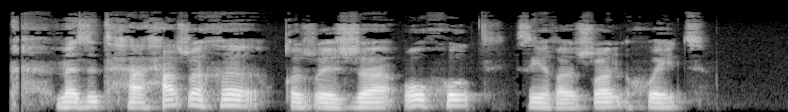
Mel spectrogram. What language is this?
Kabardian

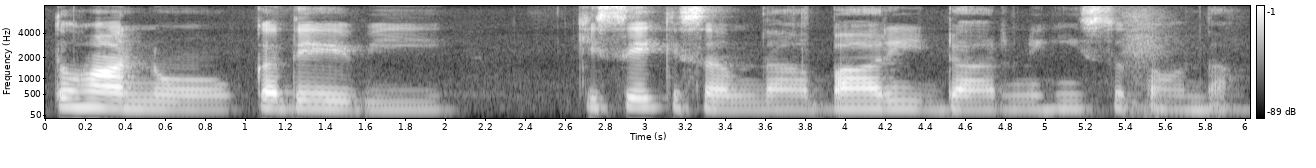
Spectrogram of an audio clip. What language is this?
Punjabi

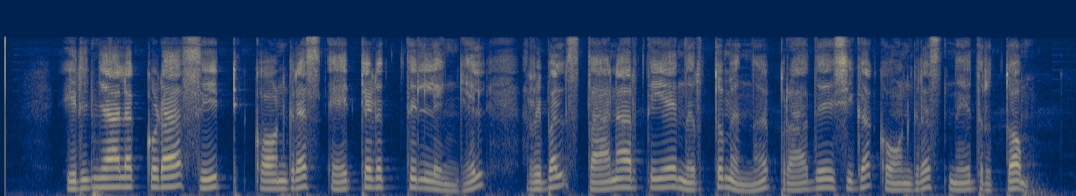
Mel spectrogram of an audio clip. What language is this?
Malayalam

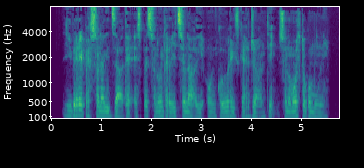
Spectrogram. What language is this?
Italian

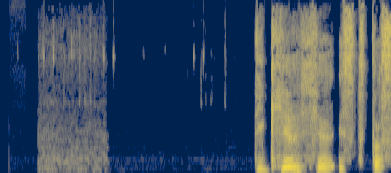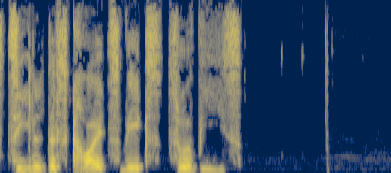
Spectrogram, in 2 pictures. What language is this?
German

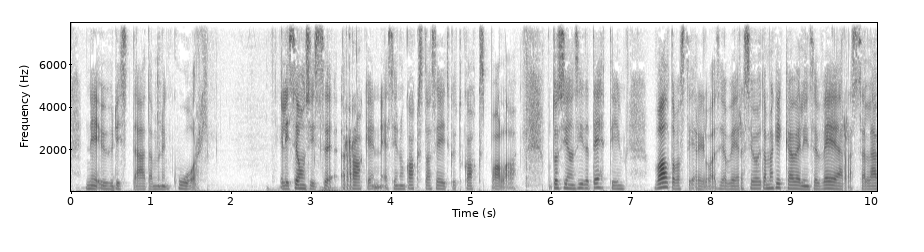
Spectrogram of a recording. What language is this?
Finnish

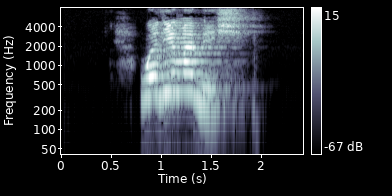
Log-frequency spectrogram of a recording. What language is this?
Kabyle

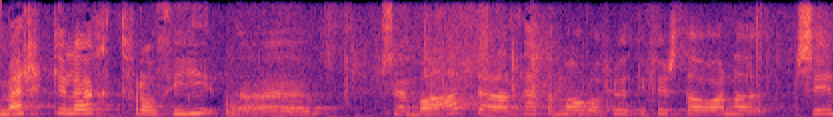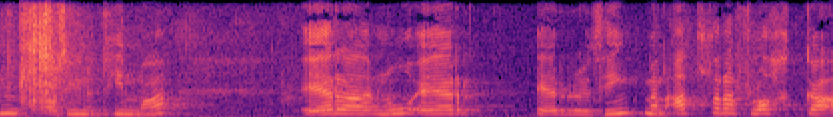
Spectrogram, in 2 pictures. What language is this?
Icelandic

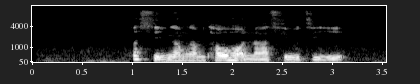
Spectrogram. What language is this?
Cantonese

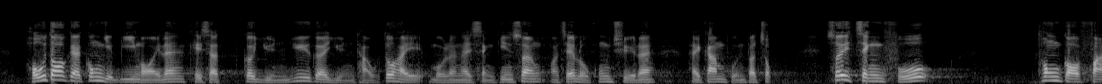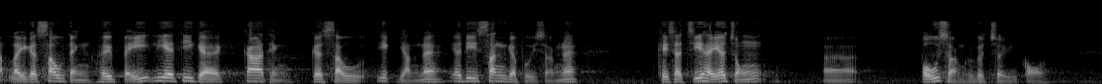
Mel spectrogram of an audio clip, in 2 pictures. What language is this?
Cantonese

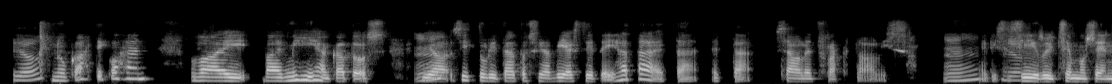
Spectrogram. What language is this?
Finnish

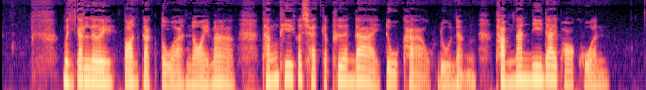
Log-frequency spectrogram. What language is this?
Thai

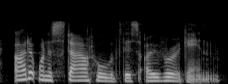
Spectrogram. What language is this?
English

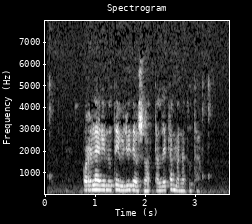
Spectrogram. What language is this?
Basque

